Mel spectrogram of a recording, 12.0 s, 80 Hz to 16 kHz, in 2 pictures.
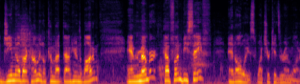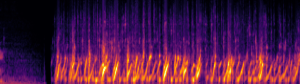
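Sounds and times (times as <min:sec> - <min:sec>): water bubbling: 0:07.0 - 0:12.0.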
